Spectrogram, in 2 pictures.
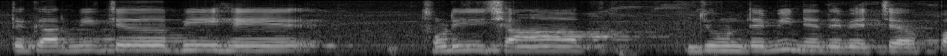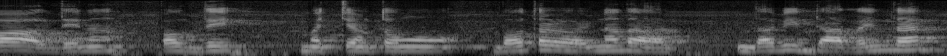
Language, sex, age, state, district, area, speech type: Punjabi, female, 60+, Punjab, Bathinda, rural, spontaneous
